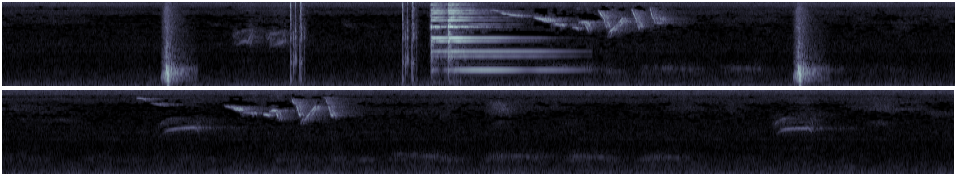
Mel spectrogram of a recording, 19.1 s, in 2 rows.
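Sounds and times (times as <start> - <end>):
small birds chirping: 2.3 - 3.1, 4.0 - 6.3.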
